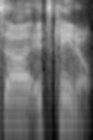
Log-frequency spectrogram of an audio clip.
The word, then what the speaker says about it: Kano: It's Kano, like the character in Mortal Kombat.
